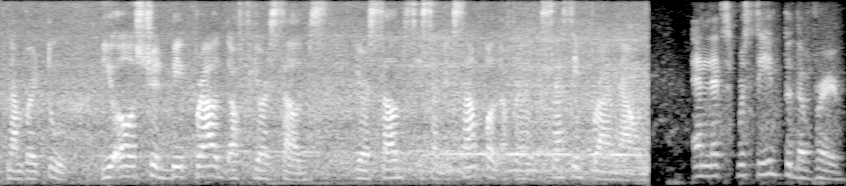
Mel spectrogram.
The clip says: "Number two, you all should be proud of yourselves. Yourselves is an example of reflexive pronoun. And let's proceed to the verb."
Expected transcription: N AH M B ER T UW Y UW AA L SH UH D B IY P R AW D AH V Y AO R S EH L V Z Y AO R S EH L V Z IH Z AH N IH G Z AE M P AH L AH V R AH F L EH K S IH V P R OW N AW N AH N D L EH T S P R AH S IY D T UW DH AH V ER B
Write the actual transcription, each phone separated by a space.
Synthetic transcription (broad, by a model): N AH M B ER T UW Y UW AA L SH UH D B IY P R AW D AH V Y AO R S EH L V S Y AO R S EH L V S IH S AH N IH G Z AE M P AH L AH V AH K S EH S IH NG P R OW N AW N AH N D L EH T S P R AH S IY D T UW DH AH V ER B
